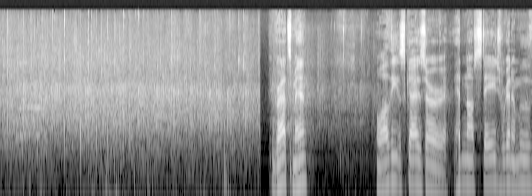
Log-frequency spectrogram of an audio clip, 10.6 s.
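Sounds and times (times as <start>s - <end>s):
audience applause in a church service: 0.0s - 7.5s
speech: 5.4s - 6.2s, 7.6s - 10.6s.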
